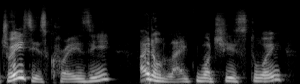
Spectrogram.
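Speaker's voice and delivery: plain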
